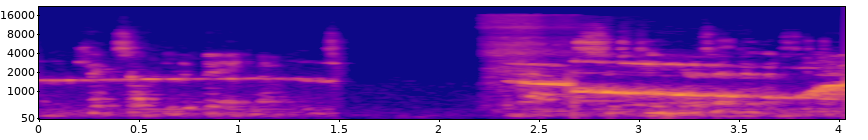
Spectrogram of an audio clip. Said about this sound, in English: Yeah, it's starting to snow. That's why all the ambulances and police cars, yep, and everything are going everywhere. You know, people are already messing up, getting into accidents.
